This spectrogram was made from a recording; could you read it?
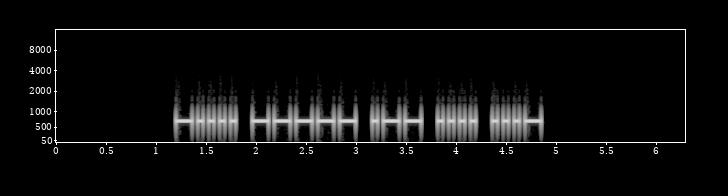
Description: Morse code, heard as a keyed tone, about 22 wpm, 700 Hz. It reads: 60WHV
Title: Code Groups - 5 Letter:Numbers - 22wpm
